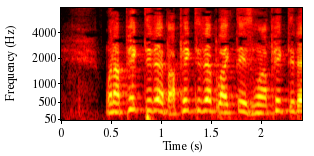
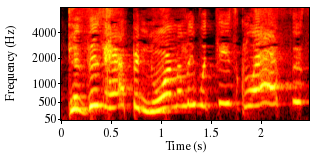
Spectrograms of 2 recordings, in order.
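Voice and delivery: upset wailing; 8 semitones higher than usual. Real, not acted. Distraught over broken glasses.

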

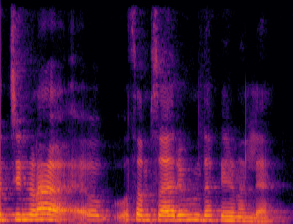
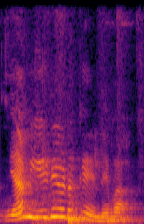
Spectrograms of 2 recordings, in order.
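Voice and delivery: higher, louder eager call; eager urging; 5 semitones higher, 4 dB louder than usual. Real, not acted. Mother filming, urging her child on, higher and louder.

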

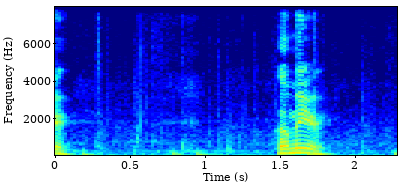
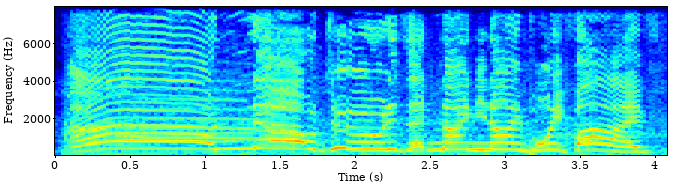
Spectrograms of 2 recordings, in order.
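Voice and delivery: frustrated shout; 11 semitones higher, slower than usual. Real, not acted. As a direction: yell in disbelief at the lost progress. Generator blown at 99.5.

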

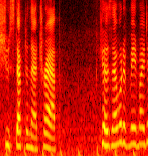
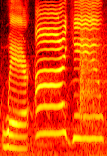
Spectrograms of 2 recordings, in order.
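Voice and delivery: higher, drawn-out taunting call; 4 semitones higher, much slower than usual. Pretend. [name] as Piggy hunts Daisy, taunting call. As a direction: call out teasingly, stretching the last words. Villain calls out for hidden player.

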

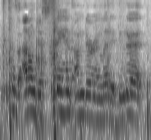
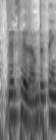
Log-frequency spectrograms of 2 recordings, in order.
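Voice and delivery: usual speaking voice

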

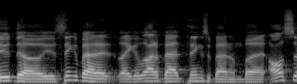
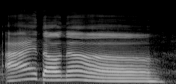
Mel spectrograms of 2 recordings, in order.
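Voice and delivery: very slow, drawn-out mock Chinese accent; 3 semitones higher, 4 dB louder, much slower than usual. Driver stonewalling the cop, slow mock Chinese accent. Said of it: "then they turned Chinese".

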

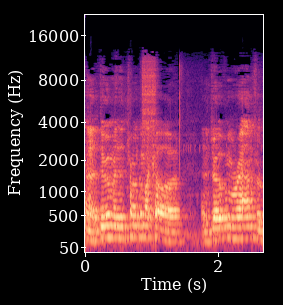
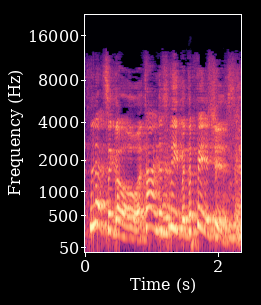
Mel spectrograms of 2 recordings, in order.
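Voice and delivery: cartoonish Super Mario Italian accent, high and bright; hammy video-game Italian, laughing through it; Mario-style Italian accent; 7 semitones higher than usual. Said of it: "the only Italian accent I know is from the Super Mario Brothers".

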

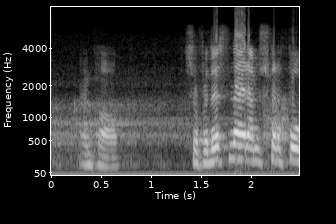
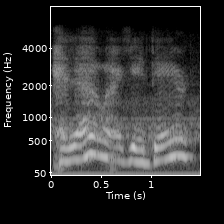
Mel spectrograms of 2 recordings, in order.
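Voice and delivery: higher, softer, eerie rising call; soft demented woman voice; 4 semitones higher, 7 dB quieter than usual. Retold or imitated. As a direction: coo it softly like a creepy deranged woman. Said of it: "sounds like this".

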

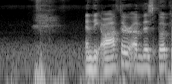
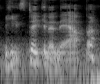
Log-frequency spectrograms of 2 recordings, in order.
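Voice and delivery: whispering; 7 semitones higher than usual. Real, not acted. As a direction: whisper it, don't wake him. Whispering about sleeping dog.

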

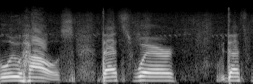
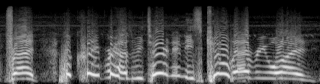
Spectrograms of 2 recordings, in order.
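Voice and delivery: panicked caller; 9 semitones higher than usual. Acted. Phone call voicing a panicked caller.

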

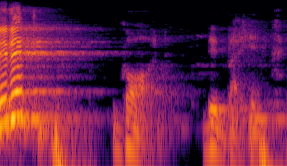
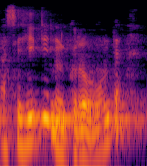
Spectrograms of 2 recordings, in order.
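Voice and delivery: usual speaking voice

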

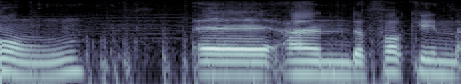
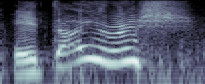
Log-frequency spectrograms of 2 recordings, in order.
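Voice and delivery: high, hammed-up Irish accent; 10 semitones higher, 4 dB louder than usual. Mocking the video's barman, exaggerated Irish accent. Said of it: "in the most stereotypical Irish".

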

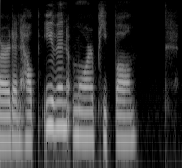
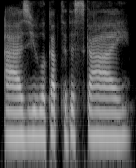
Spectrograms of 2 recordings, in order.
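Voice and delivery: guided meditation. Acted. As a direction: lead them gently into relaxation, letting each phrase settle. Leads a guided hypnotherapy meditation.

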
